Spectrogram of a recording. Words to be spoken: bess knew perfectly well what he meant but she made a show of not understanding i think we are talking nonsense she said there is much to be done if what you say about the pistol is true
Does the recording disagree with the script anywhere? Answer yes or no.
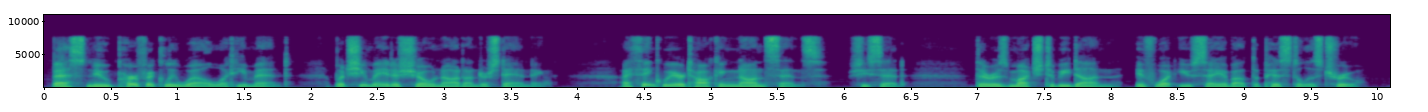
yes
